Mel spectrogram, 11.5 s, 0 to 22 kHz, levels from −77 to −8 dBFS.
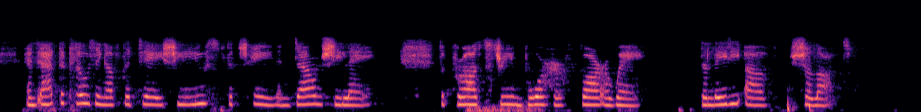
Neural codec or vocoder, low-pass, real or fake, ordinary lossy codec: vocoder, 44.1 kHz, 128 mel bands every 512 samples, BigVGAN v2; 7.2 kHz; fake; Opus, 24 kbps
